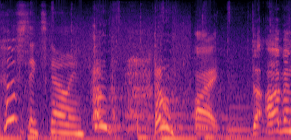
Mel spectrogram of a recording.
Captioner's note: barks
